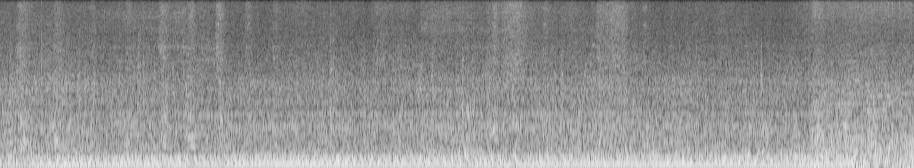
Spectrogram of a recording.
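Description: A steady low engine drone as a narrow-gauge steam locomotive pulls open passenger carriages past, with a few brief higher hisses; the drone cuts out about eight seconds in.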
